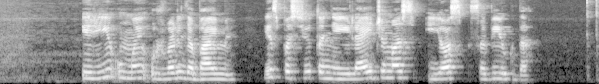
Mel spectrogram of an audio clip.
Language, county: Lithuanian, Vilnius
